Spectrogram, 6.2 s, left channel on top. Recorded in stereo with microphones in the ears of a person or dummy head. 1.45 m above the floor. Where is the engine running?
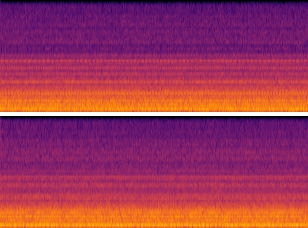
70° right (ahead or behind), 2.5 m.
